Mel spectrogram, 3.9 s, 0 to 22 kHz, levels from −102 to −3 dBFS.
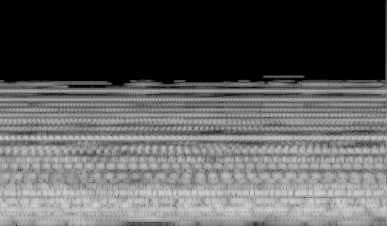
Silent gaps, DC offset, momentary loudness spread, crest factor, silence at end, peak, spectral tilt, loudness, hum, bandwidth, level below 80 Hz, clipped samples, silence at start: none; under 0.1%; 1 LU; 12 dB; 0 s; -10 dBFS; -3 dB/octave; -22 LUFS; none; 5.2 kHz; -42 dBFS; under 0.1%; 0 s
